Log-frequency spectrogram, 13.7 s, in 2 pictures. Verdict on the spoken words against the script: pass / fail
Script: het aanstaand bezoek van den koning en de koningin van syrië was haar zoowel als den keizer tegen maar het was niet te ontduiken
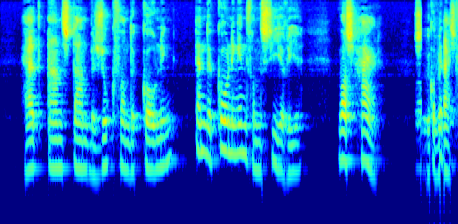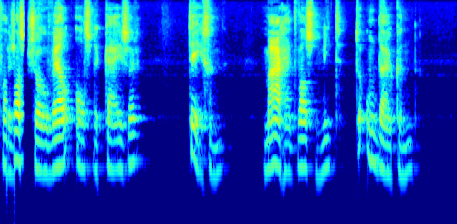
fail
